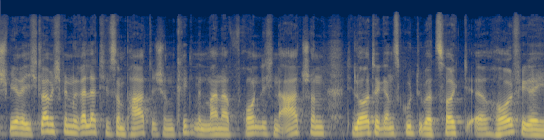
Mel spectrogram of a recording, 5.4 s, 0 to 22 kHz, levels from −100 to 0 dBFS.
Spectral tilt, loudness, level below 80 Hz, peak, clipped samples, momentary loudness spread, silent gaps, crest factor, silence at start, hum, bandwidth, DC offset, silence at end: -5.5 dB/octave; -22 LUFS; -66 dBFS; -6 dBFS; under 0.1%; 8 LU; none; 16 dB; 0 s; none; 15.5 kHz; under 0.1%; 0 s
